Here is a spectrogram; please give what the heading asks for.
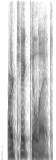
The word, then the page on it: articulate: American English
